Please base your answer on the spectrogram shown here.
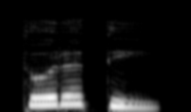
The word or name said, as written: ದೋರ್ದಿ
